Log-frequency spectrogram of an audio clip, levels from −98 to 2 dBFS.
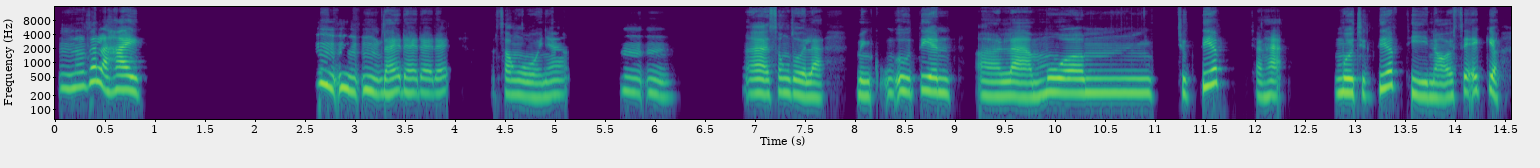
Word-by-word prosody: Ừm, 285 Hz, 0 st, -3 dB
nó 310 Hz, +1 st, -1 dB
rất 405 Hz, +5 st, +4 dB
là 380 Hz, -, +4 dB
hay. 265 Hz, -1 st, +5 dB, 1.7 s
Ừm, 350 Hz, -6 st, +3 dB
ừm, 280 Hz, -5 st, +2 dB
ừm, 255 Hz, -4 st, 0 dB
đấy, 230 Hz, +3 st, 0 dB
đấy, 230 Hz, -2 st, -2 dB
đấy, 230 Hz, -1 st, -3 dB
đấ, 230 Hz, +1 st, -4 dB, 0.5 s
xong 220 Hz, -2 st, -3 dB
rồi 195 Hz, -3 st, -2 dB
nhá, 210 Hz, +3 st, -5 dB, 0.5 s
ừm, 245 Hz, -3 st, -6 dB
ừm. 205 Hz, -5 st, -7 dB, 0.7 s
À, 225 Hz, -1 st, +1 dB
xong 230 Hz, +2 st, -2 dB
rồi 210 Hz, -3 st, +1 dB
là 190 Hz, -1 st, -1 dB, 0.3 s
mình 205 Hz, -2 st, +1 dB
cũng 230 Hz, +2 st, -11 dB
ưu 250 Hz, +1 st, +2 dB
tiên, 240 Hz, -1 st, +2 dB, 0.3 s
à, 200 Hz, -1 st, -3 dB
là 195 Hz, -2 st, +2 dB
mua, 235 Hz, +5 st, +3 dB
ưm, 230 Hz, 0 st, 0 dB, 0.2 s
trực 220 Hz, -1 st, -7 dB
tiếp, 330 Hz, +5 st, +6 dB, 0.4 s
chẳng 195 Hz, -1 st, -5 dB
hạn, 205 Hz, 0 st, -1 dB, 0.5 s
mua 235 Hz, +1 st, +7 dB
trực 220 Hz, -2 st, -8 dB
tiếp 300 Hz, +7 st, +5 dB, 0.2 s
thì 200 Hz, -4 st, +1 dB
nó 185 Hz, 0 st, -1 dB
sẽ, 255 Hz, +6 st, -1 dB
kiểu, 255 Hz, -2 st, +1 dB
230 Hz, 165 wpm, -25 LUFS, 205-250 Hz, 1.7 s, mua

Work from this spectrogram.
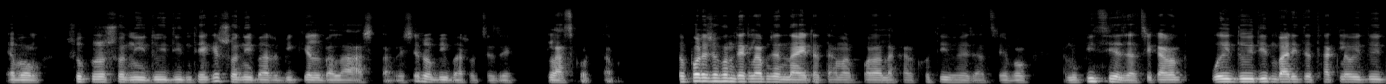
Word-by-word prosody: এবং 105 Hz, 0 st, +2 dB, 0.4 s
শুক্র 125 Hz, -1 st, -1 dB, 0.2 s
শনি 110 Hz, -1 st, +1 dB
২ 115 Hz, 0 st, +2 dB
দিন 110 Hz, -1 st, -2 dB
থেকে 110 Hz, +8 st, -1 dB
শনিবার 110 Hz, -2 st, 0 dB, 0.2 s
বিকেল 105 Hz, +1 st, -2 dB
বেলা 100 Hz, -1 st, -2 dB
আসতাম, -, -, -11 dB
এসে 95 Hz, -, -9 dB
রবিবার 105 Hz, -3 st, -2 dB
হচ্ছে 100 Hz, 0 st, -15 dB
যে 100 Hz, -, -5 dB, 0.4 s
ক্লাস -, -, +1 dB
করতাম। -, -, -13 dB, 0.7 s
তো -, -, 0 dB
পরে 155 Hz, -1 st, +10 dB
যখন 150 Hz, 0 st, +5 dB
দেখলাম 130 Hz, -1 st, +4 dB
যে 125 Hz, -, +4 dB
না 110 Hz, -, +5 dB
এটাতে 110 Hz, 0 st, -7 dB
আমার 110 Hz, -1 st, -5 dB
পড়ালেখার 105 Hz, -1 st, -4 dB
ক্ষতি 110 Hz, +1 st, -11 dB
হয়ে 100 Hz, -2 st, -7 dB
যাচ্ছে 95 Hz, 0 st, -15 dB
এবং 100 Hz, +1 st, -4 dB, 0.4 s
আমি 105 Hz, +1 st, -4 dB
পিছিয়ে 145 Hz, -3 st, +3 dB
যাচ্ছি। 100 Hz, +1 st, -3 dB
কারণ 110 Hz, 0 st, +4 dB, 0.4 s
ওই 130 Hz, -, +8 dB
২ 135 Hz, 0 st, +7 dB
দিন 135 Hz, -1 st, +5 dB
বাড়িতে 120 Hz, 0 st, +2 dB
থাকলে 120 Hz, +1 st, -4 dB
ঐ -, -, 0 dB, 0.2 s
২ 120 Hz, -1 st, -1 dB
110 Hz, 175 wpm, -22 LUFS, 105-120 Hz, 0.7 s, পরে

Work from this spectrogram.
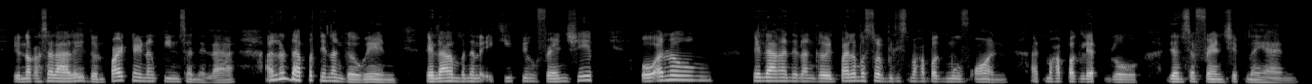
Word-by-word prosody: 'yong 135 Hz, -1 st, -1 dB
nakasalalay 140 Hz, -, +3 dB
do'n 120 Hz, -1 st, -2 dB
partner 175 Hz, +3 st, +3 dB
ng 150 Hz, -1 st, -3 dB
pinsan 130 Hz, -5 st, -5 dB
nila. 105 Hz, +1 st, -4 dB, 0.3 s
Ano 265 Hz, +5 st, +3 dB
dapat 195 Hz, -4 st, +4 dB
nilang 165 Hz, -4 st, 0 dB
gawin? 115 Hz, -1 st, +1 dB, 0.4 s
Kailangan 150 Hz, +2 st, +6 dB
ba 150 Hz, -, -3 dB
na 145 Hz, -, -2 dB
i-keep 150 Hz, +1 st, -12 dB
'yong 150 Hz, -1 st, -6 dB
friendship 145 Hz, +9 st, -1 dB, 0.5 s
o 155 Hz, -, +6 dB
anong 200 Hz, -1 st, +2 dB, 0.4 s
kailangan 160 Hz, -1 st, +4 dB
nilang 150 Hz, -1 st, -2 dB
gawin 140 Hz, -1 st, +3 dB
para 160 Hz, +1 st, +5 dB
mas 175 Hz, 0 st, -2 dB
mabilis 145 Hz, -2 st, -2 dB
makapag-move 140 Hz, -3 st, -3 dB
on 120 Hz, -3 st, -1 dB, 0.2 s
at -, -, -4 dB
makapag-let 135 Hz, -1 st, +1 dB
go 115 Hz, -2 st, -2 dB, 0.3 s
diyan 130 Hz, -1 st, +3 dB
sa 135 Hz, -, -2 dB
friendship 120 Hz, -3 st, -1 dB
na 110 Hz, -, -3 dB
'yan? 95 Hz, -3 st, -6 dB
140 Hz, 160 wpm, -25 LUFS, 125-160 Hz, 0.5 s, Kailangan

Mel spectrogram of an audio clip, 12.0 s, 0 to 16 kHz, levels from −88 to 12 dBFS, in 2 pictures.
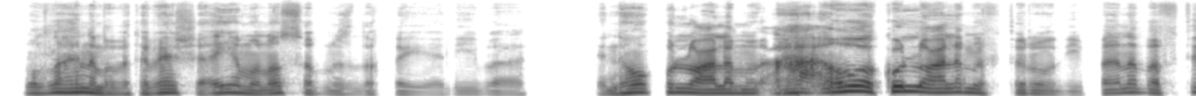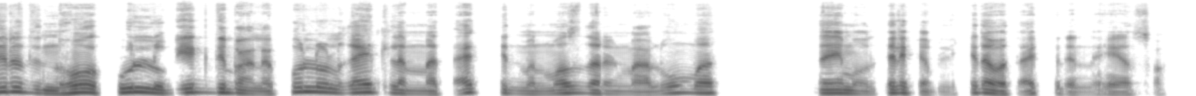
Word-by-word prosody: والله 150 Hz, +6 st, +1 dB
أنا 155 Hz, -3 st, +4 dB
ما 110 Hz, -, -2 dB
باتابعش 115 Hz, +6 st, -3 dB
أي 140 Hz, +4 st, 0 dB
منصة 120 Hz, -1 st, -2 dB
بمصداقية 95 Hz, -3 st, -18 dB
ليه 105 Hz, +3 st, -23 dB
بقى؟ 95 Hz, -2 st, -19 dB, 0.4 s
لأن 110 Hz, +3 st, -8 dB
هو 150 Hz, +3 st, +4 dB
كلّه 155 Hz, -1 st, +2 dB
عالم 130 Hz, 0 st, +5 dB
ه 130 Hz, +3 st, +4 dB
هو 180 Hz, +1 st, +9 dB
كلّه 190 Hz, -1 st, +7 dB
عالم 155 Hz, 0 st, +4 dB
افتراضي، 115 Hz, -6 st, -9 dB
فأنا 130 Hz, +5 st, -2 dB
بافترض 155 Hz, +4 st, -5 dB
إن 115 Hz, -3 st, -7 dB
هو 145 Hz, +5 st, -1 dB
كلّه 155 Hz, +1 st, -3 dB
بيكدب 150 Hz, +2 st, -5 dB
على 100 Hz, -5 st, -7 dB
كلّه 175 Hz, -, -5 dB
لغاية 150 Hz, +1 st, -3 dB
لمّا 110 Hz, -5 st, -7 dB
أتأكد 130 Hz, +5 st, -10 dB
من 105 Hz, -2 st, -13 dB
مصدر 120 Hz, +2 st, -6 dB
المعلومة، 115 Hz, +8 st, -9 dB, 0.5 s
زي 125 Hz, -, -1 dB
ما 120 Hz, -, -7 dB
قُلت 95 Hz, +5 st, -11 dB
لِك 130 Hz, -6 st, -5 dB
قبل 90 Hz, 0 st, -19 dB
كده -, -, -3 dB
واتأكد -, -, -10 dB
إن 85 Hz, 0 st, -16 dB
هي 90 Hz, -1 st, -13 dB
صح، -, -, -23 dB
125 Hz, 210 wpm, -23 LUFS, 105-150 Hz, 0.5 s, هو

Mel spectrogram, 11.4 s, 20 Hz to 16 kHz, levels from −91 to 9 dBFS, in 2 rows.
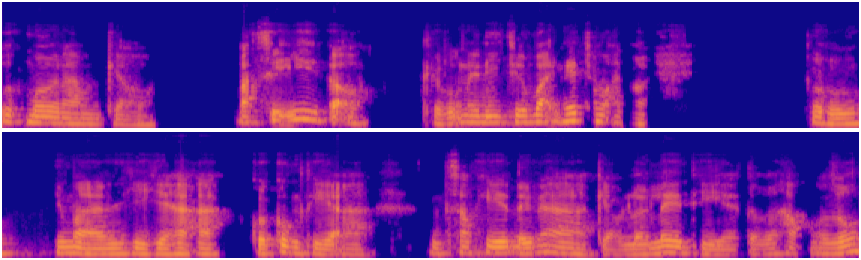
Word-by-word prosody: ước 155 Hz, -1 st, -2 dB
mơ 140 Hz, -3 st, +3 dB
làm, 115 Hz, -2 st, -2 dB
kiểu, 95 Hz, -4 st, -7 dB, 0.6 s
bác 140 Hz, 0 st, +2 dB
sĩ 100 Hz, -6 st, +2 dB, 0.2 s
ấy 195 Hz, -3 st, -1 dB
cậu. 125 Hz, -, +4 dB, 0.5 s
Kiểu 115 Hz, -, -3 dB
cũng 130 Hz, +4 st, -1 dB
hay 145 Hz, -1 st, +1 dB
đi 140 Hz, 0 st, +1 dB
chữa 150 Hz, +1 st, +1 dB
bệnh 160 Hz, +2 st, +3 dB
hết 175 Hz, +2 st, +5 dB
cho 165 Hz, -2 st, -3 dB
mọi 155 Hz, -, -4 dB
người. 110 Hz, -2 st, -6 dB, 1.1 s
Ừ, 135 Hz, -, +2 dB, 0.6 s
nhưng 130 Hz, 0 st, +1 dB
mà 115 Hz, -4 st, +4 dB, 0.2 s
thì, 115 Hz, -3 st, +1 dB
à, 115 Hz, -1 st, +4 dB, 0.2 s
cuối 115 Hz, -, +2 dB
cùng 150 Hz, -4 st, +3 dB
thì, 115 Hz, -3 st, 0 dB
à, 110 Hz, -2 st, 0 dB, 0.5 s
sau 135 Hz, +3 st, -2 dB
khi 135 Hz, 0 st, +3 dB
đấy 125 Hz, -2 st, +2 dB
là, 130 Hz, -7 st, 0 dB
kiểu, 105 Hz, -2 st, -5 dB
lớn 105 Hz, +2 st, -1 dB
lên 140 Hz, +1 st, +3 dB
thì 105 Hz, -2 st, -3 dB
tớ -, -, -6 dB
học -, -, -4 dB, 0.2 s
dốt 135 Hz, +7 st, +2 dB
125 Hz, 200 wpm, -23 LUFS, 110-140 Hz, 1.1 s, hết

